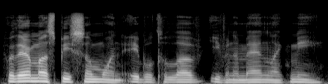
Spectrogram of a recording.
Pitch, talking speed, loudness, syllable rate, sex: 110 Hz, 255 wpm, -17 LUFS, 5.7 syllables/s, male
